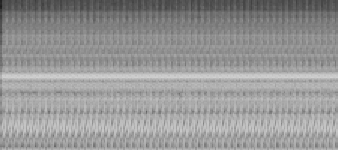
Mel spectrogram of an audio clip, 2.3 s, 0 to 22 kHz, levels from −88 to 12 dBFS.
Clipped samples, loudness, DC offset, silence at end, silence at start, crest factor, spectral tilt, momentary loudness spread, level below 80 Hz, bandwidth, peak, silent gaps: 20%; 0 LUFS; 9%; 0 s; 0 s; 4 dB; -0.5 dB/octave; 0 LU; -30 dBFS; over 20 kHz; 0 dBFS; none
